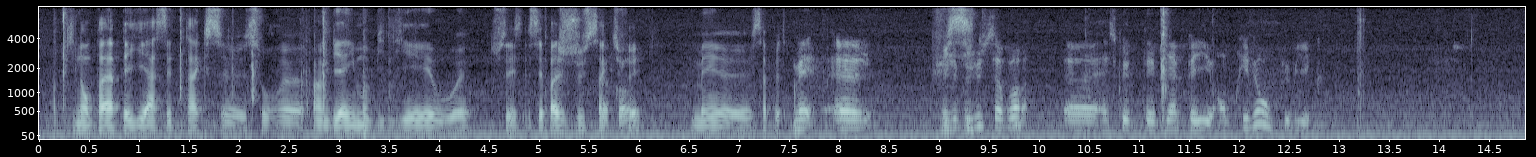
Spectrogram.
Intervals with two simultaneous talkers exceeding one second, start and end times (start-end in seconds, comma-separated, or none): none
